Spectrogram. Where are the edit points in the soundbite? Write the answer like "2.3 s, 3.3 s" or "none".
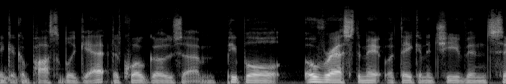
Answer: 1.1 s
